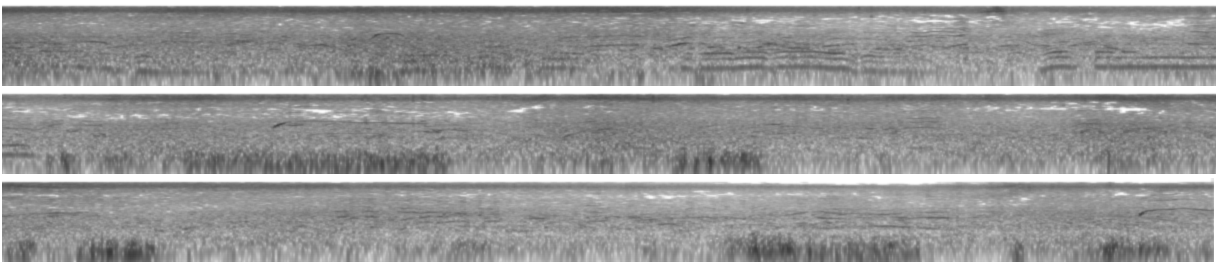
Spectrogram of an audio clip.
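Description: Waves wash onto the shore steadily.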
